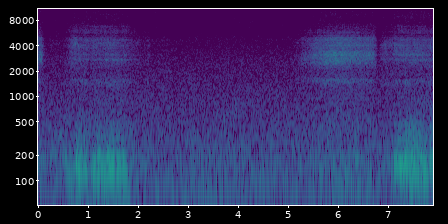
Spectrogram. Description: Archie the Golden Retriever fast asleep and snoring!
